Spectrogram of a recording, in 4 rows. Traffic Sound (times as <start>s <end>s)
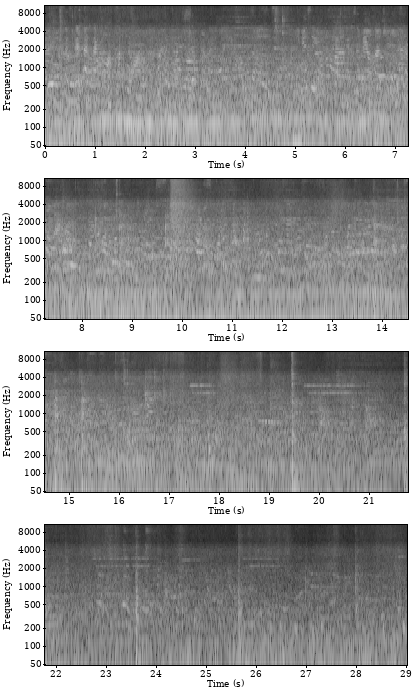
0.0s 21.6s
